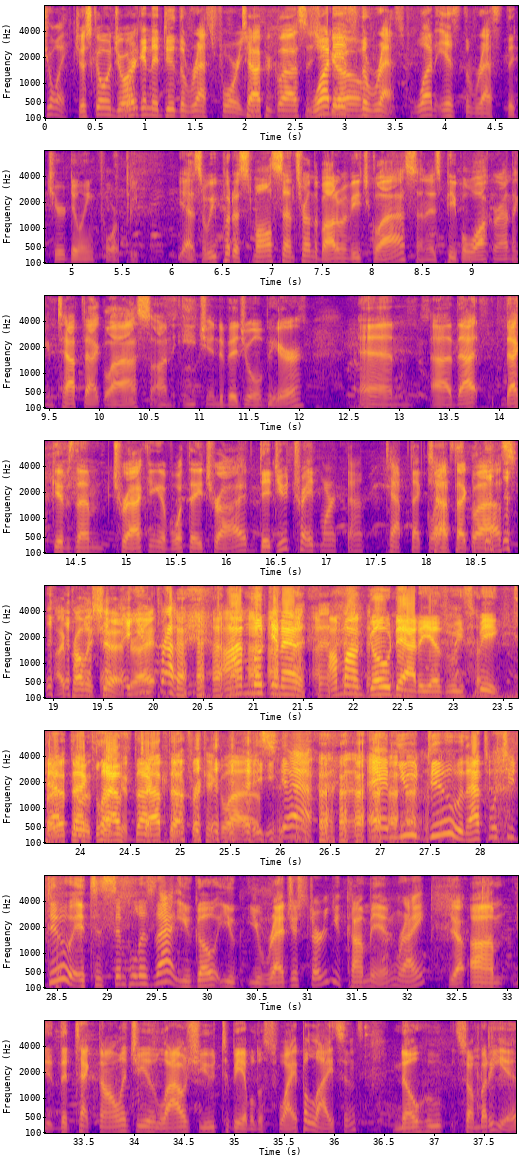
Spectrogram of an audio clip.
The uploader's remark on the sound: The Modern Eater Show is broadcasting live on Denver’s Talk Station 630 KHOW from Bruz Beers after the Belgian Brew Fest! The Modern Eater Show is broadcasting live on Denver’s Talk Station 630 KHOW from Bruz Beers after the Belgian Brew Fest!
